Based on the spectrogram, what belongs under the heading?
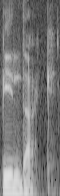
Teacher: sånn at jeg har tonelag to i begge ordene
